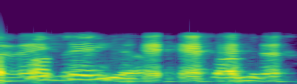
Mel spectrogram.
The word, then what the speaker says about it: famiglia: Yeah, Familia.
